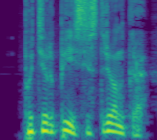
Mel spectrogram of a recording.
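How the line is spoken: Trembling mutter. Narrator (Russian): дрогнувшим голосом пробормотал Илья

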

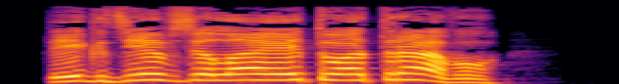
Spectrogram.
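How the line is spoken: Shouting. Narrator (Russian): кричала на нее

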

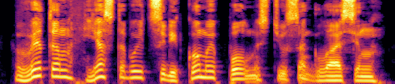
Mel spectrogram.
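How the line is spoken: Sighing. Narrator (Russian): вздохнул Инг

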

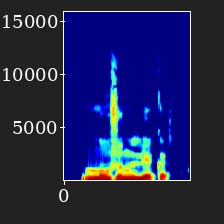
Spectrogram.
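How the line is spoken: Forced calm voice. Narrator (Russian): старался говорить спокойно

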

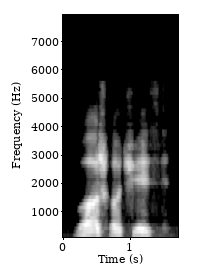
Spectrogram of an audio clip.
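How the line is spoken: Terrible voice. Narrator (Russian): ужасным голосом начал судья Мартин

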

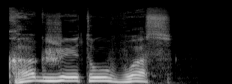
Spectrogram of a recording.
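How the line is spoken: Muttering. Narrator (Russian): человек, пробормотав

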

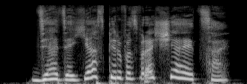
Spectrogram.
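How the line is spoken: Joyful squeal. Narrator (Russian): радостно взвизгнула Лилиана

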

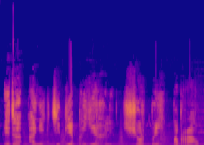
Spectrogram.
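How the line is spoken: Whisper. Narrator (Russian): шептал ей

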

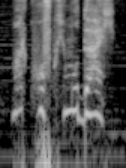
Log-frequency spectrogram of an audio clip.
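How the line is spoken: Whisper. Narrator (Russian): прошептала подкравшаяся Жасмин

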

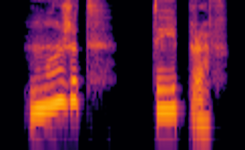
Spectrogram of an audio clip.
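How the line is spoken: Slow. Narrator (Russian): медленно сказала она

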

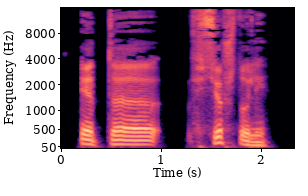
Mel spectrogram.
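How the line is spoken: Archer mumbling. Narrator (Russian): пробормотал один из лучников

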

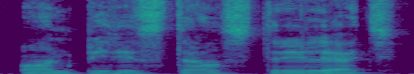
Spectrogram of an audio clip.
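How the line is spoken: Whisper. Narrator (Russian): Арнелла прошептала

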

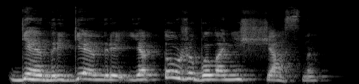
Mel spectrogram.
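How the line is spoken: Sobbing. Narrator (Russian): она рыдает

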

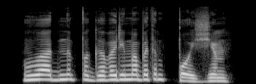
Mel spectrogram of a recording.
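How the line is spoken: Furious hiss. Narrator (Russian): прошипел Харальд, чуть ли не топая ногами от злости

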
